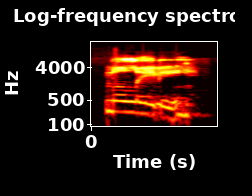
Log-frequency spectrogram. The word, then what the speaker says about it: Milady: hear you say it my lady my lady okay i put the accent in the wrong place all right so we have milady uh she is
